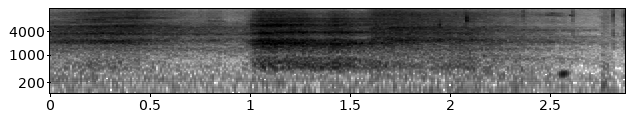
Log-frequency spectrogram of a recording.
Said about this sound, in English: Take a deep breath. Everyone, listener, deep breathing. 1, 2, 3.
